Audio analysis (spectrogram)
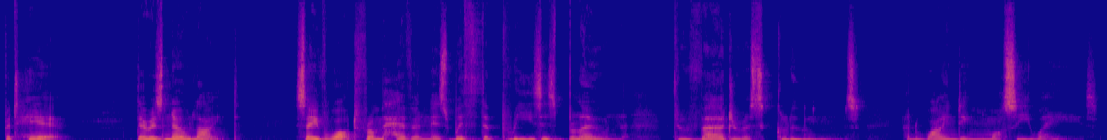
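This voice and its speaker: A man giving a solemn, expressive poetry recitation in measured phrases with pauses between them. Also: lowish voice, breathy edge. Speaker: poetry reader.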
